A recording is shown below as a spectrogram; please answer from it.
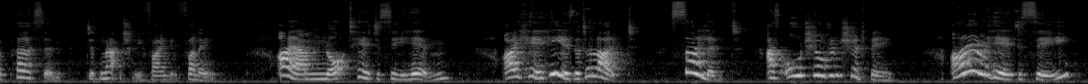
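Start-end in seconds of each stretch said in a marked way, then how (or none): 2.8-10.8 stern nanny. Acted. Nanny speaks slowly.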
